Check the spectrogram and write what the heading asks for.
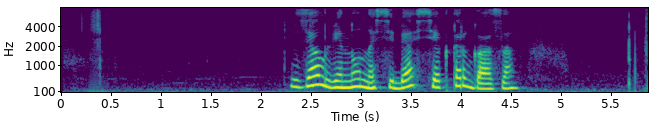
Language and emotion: Russian, neutral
